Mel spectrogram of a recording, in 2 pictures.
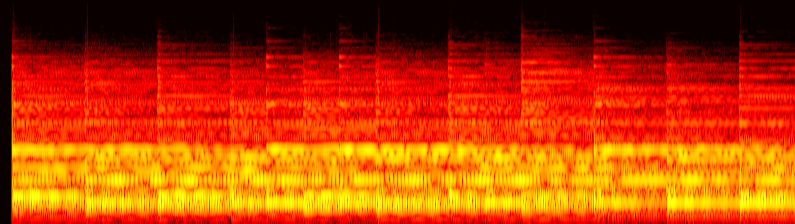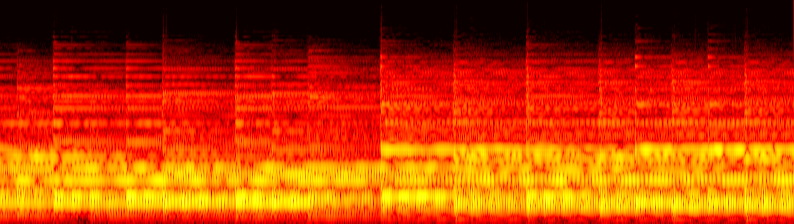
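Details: Soft ambient music with sustained, layered tones fills the whole stretch, and no animal calls can be picked out.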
